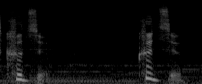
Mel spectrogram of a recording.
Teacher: that ooh makes it a little harder to say and I say z instead. It's voiced. It's more voice sounding. · the z is technically a ts. It just comes out kind of z.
